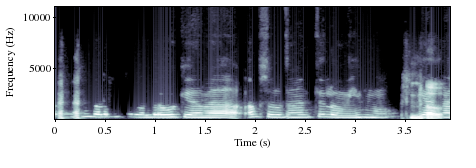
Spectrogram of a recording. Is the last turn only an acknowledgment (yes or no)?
yes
